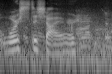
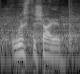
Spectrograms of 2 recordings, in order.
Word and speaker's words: Worcestershire: It tantalizes the taste buds, but pronouncing its saucy name twists the tongue. Worcestershire? Yeah, Worcestershire.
